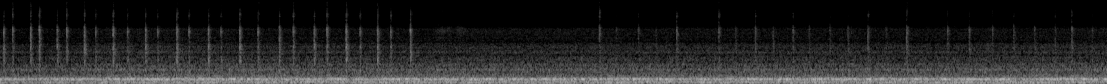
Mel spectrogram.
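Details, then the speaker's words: Mercedes-Benz E230 at idle, after the faulty A/C control module was replaced; auto mode on. Even idle with light regular ticking about three times a second over a steady hum; the A/C system runs normally. "ชัดเจนนะเสียงการทำงานปกติทุกอย่างนะครับ"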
